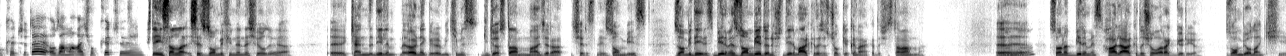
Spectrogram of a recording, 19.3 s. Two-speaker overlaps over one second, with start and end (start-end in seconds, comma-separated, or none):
none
